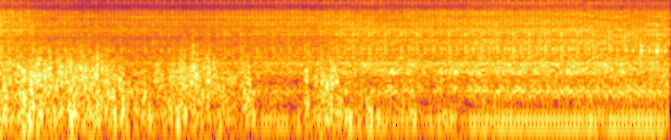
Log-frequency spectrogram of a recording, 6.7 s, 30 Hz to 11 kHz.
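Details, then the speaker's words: Citroen Relay van at 12,800 miles, knocking since about 4,000 miles, heard from the front after a rev: uneven clattering knock and fretting over the idle, worsening the longer it idles and as it warms; dealer software update hasn't fixed it. "Hear this, that knocking's getting worse. The longer and longer I leave it like this, the worse it gets."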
